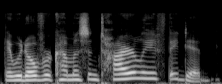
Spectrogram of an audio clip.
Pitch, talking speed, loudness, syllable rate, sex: 215 Hz, 215 wpm, -17 LUFS, 6.6 syllables/s, female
